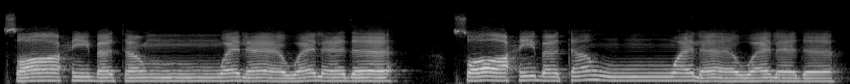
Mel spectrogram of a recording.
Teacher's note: وقوله سبحانه وتعالى: صاحبة ولا ولدا، صاحبة ولا ولدا، تنوين أتى بعده حرف الواو، والواو من حروف الإدغام بغنة، يغن بمقدار حركتين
